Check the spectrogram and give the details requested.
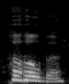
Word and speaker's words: jojoba: Jojoba. Yeah. Jojoba. Because it's those two J's and it's silent, like jojoba.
